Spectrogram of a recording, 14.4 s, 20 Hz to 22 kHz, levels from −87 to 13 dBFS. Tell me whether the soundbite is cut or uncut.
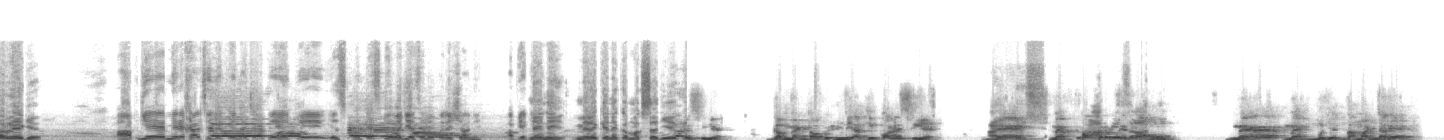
cut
